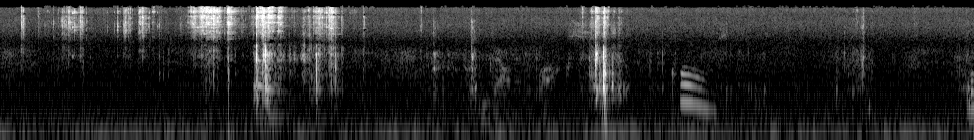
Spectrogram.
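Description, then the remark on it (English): Metallic keys jangle and clink in a few short bursts, with a sharp rattle as they drop into a box amid soft background rustling. “The keys go in the box?”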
